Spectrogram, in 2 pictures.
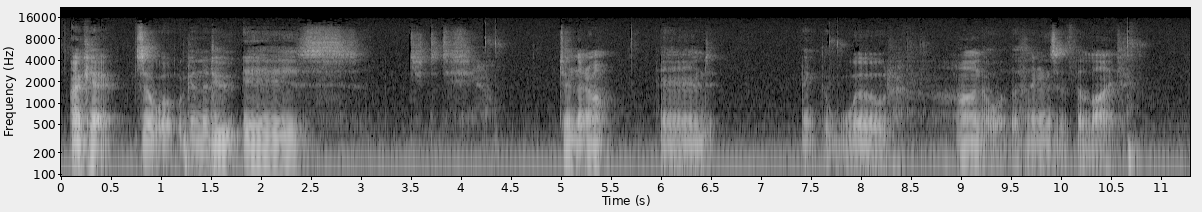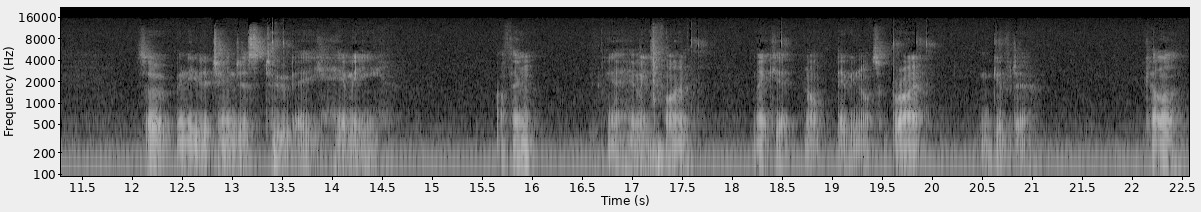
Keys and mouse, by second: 1.8-8.1 drag, 8.1-10.3 right drag, 10.3-12.2 drag, 13.2-16.8 drag, 16.8 g, 18.1-22.5 drag.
